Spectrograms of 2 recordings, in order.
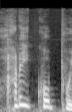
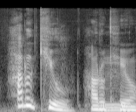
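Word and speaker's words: Харків: 그리고 키예프라고 우리가 부르고 하리코프 이 도시들 이름을 부르지 네. 않습니까? 이게 지금 러시아식 발음인데 러시아어식 발음인데 현지어인 우크라이나어를 존중을 해줘야 된다.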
